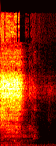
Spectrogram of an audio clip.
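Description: Water is poured into a tagine for a Moroccan tanjia with vegetables, a short close splash that lasts a fraction of a second, then drops off to a soft trickle.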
